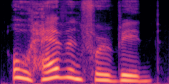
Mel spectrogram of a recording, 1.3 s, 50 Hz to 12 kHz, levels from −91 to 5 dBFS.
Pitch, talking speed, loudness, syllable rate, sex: 245 Hz, 140 wpm, -14 LUFS, 4.8 syllables/s, female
